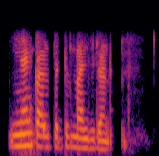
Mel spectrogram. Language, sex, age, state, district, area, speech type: Malayalam, female, 30-45, Kerala, Wayanad, rural, conversation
